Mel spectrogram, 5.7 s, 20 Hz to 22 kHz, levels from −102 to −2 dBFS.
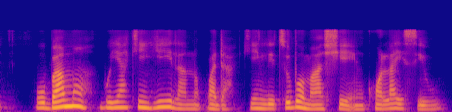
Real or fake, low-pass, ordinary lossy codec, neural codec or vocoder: fake; 7.2 kHz; none; codec, 16 kHz, about 1 kbps, DyCAST, with the encoder's durations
